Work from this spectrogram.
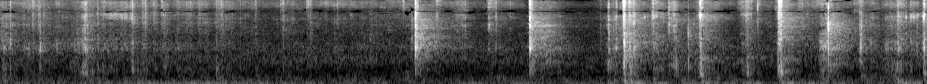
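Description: A metal utility blade shaves flakes off a dry, cream-colored square bar of soap with embossed text, held in the hand. Sharp, crisp scraping clicks with a bright edge come at irregular intervals over a soft, low background rumble, growing louder and more frequent in the second half.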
